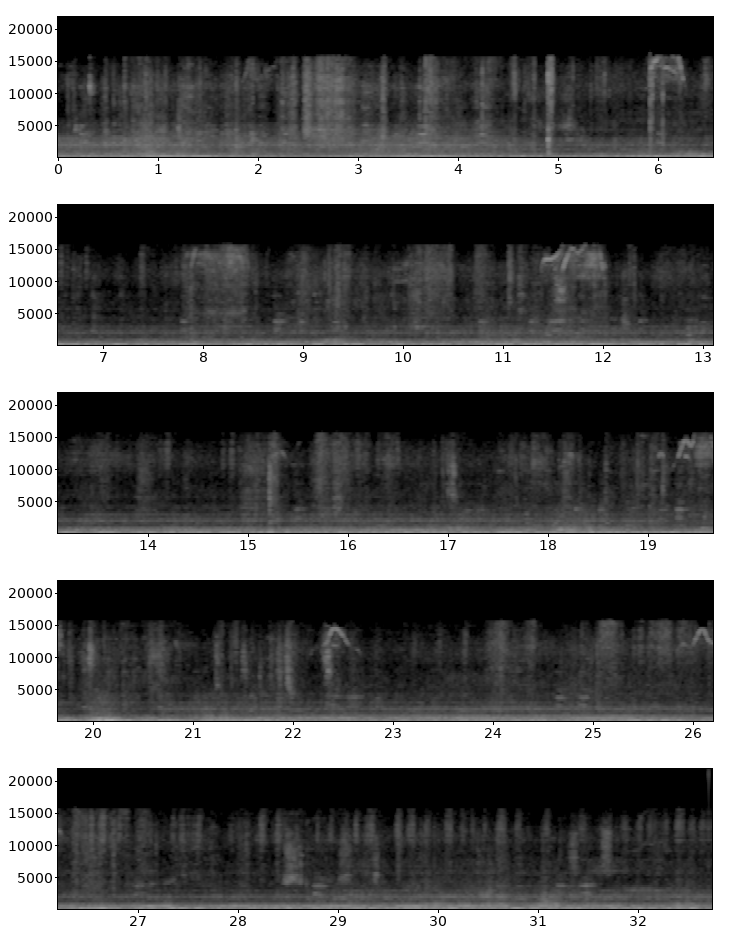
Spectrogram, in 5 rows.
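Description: High Speed Train (Class 43 power cars with Mark 3 coaches) running at speed, heard from inside a passenger coach: a steady low rumble of wheels on rail with a steady hum above it that weakens in the middle and comes back stronger near the end.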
